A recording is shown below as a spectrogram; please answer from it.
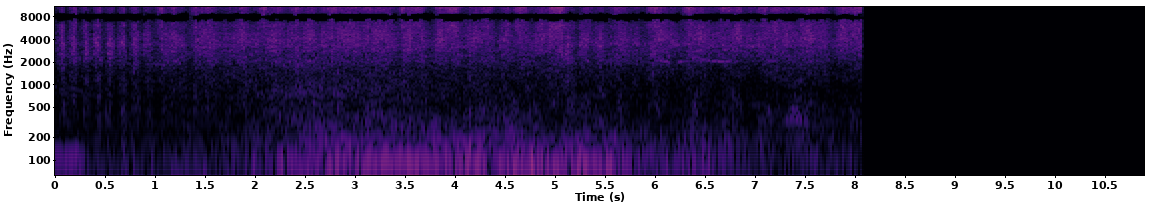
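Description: Faint rubbing of a balled-up scrim wiped back and forth over an inked collagraph plate, in repeated strokes, working the ink into the plate's textures. It cuts off to dead silence about eight seconds in.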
